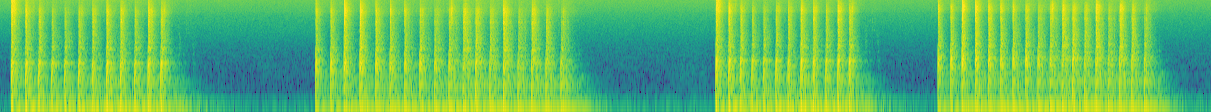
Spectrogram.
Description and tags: window rapping
Knuckles rapping on glass windowpane
glass, insistent, knocking, rapping, tapping, urgent, window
